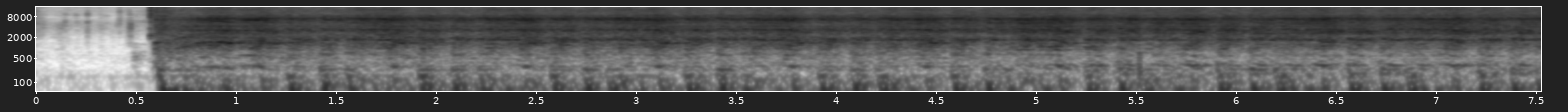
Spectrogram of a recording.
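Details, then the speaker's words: 1999 Honda Civic EK hatchback revived after sitting for years, first start attempt; starter and relay work, fuel pump and ECU on; cranks steadily several seconds but never catches; owner suspects firing order, swapped injectors or no spark. "Well, starter works. Starter relay works, but it's not firing."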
